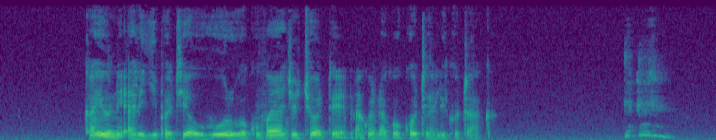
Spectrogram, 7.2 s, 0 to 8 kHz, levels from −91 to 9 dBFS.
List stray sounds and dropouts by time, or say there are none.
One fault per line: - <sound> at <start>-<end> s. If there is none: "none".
- throat clearing at 6.2-6.8 s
